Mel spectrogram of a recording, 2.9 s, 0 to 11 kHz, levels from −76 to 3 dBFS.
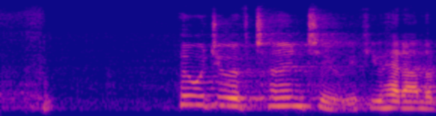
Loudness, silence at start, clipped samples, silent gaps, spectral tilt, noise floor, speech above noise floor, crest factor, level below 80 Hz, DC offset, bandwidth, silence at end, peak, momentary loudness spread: -28 LUFS; 0 s; under 0.1%; none; -4 dB/octave; -60 dBFS; 32 dB; 20 dB; -82 dBFS; under 0.1%; 10.5 kHz; 0 s; -10 dBFS; 20 LU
